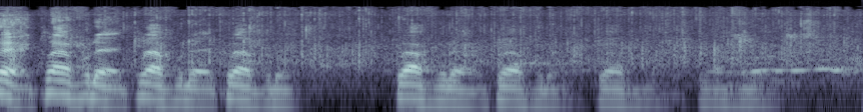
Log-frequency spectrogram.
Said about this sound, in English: Clap for that. Come on, we're doing it for a reason. Clap for that. You're clapping for God in you. You're clapping that you recognize God is in you.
